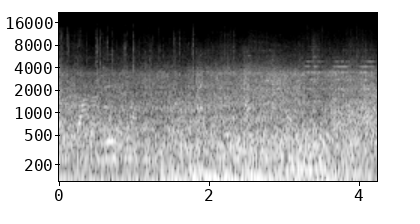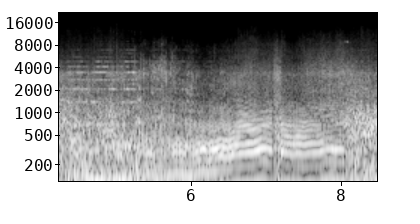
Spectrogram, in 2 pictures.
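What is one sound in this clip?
A rally car engine roars loudly, revving up and down as the car speeds past.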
